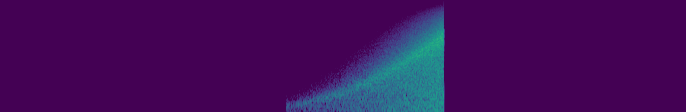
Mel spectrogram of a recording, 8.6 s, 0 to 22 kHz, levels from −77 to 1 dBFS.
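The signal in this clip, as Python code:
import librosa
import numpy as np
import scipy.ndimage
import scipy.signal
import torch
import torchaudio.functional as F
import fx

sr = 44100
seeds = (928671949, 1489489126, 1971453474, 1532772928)

y = fx.riser_noise(sr, seeds[0], length_s=1.97, colour='white', kind='lowpass', start_hz=160.0, end_hz=6700.0, q=3.1, swell_db=24, law='exponential')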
